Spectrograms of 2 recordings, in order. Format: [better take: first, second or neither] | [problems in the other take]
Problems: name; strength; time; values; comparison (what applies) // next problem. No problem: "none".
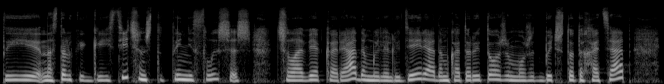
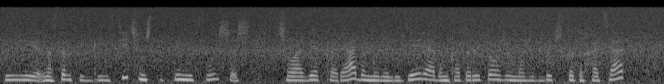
first | hiss; loud; throughout; 3 dB below the speech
